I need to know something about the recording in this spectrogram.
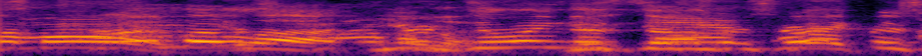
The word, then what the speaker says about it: Kamala: Let me So pronounce her name right. Kamala Harris. If Kamala. You said I will say Nancy. It's Kamala.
